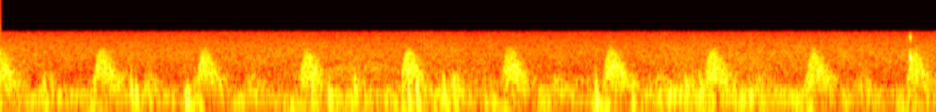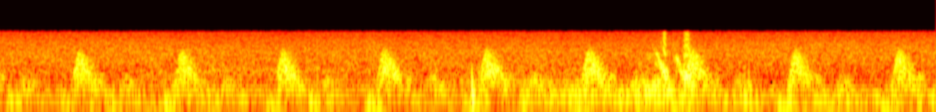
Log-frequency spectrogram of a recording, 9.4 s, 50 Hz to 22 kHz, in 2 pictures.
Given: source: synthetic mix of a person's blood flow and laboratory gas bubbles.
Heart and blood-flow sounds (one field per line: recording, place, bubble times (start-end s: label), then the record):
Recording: Doppler ultrasound of blood flow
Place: subclavian vein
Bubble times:
4.53-4.59 s: bubbles
7.87-8.19 s: bubbles
From the record:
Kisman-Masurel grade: 122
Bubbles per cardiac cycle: 1 to 2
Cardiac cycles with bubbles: 10 to 50%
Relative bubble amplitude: moderate (0.250 to 0.450)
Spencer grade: 2 (many but less than half of the cardiac periods contain bubble signals, singularly or in groups)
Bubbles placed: anywhere in the cardiac cycle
